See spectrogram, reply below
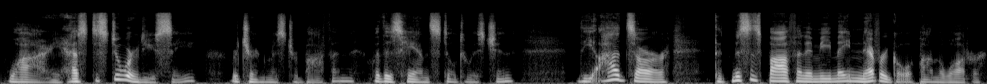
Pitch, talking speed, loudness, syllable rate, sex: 125 Hz, 180 wpm, -20 LUFS, 4.8 syllables/s, male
